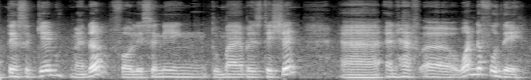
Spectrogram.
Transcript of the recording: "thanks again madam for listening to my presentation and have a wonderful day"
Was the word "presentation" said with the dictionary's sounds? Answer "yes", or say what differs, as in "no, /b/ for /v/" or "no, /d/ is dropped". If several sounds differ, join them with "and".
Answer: no, /ɹ/ is dropped and /n/ is dropped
